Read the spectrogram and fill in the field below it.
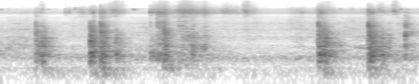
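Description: A spoon scraping and clanking against a pan in irregular bursts as mango sheera, a semolina sweet, is stirred with sugar, close and fairly quiet with no talk.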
